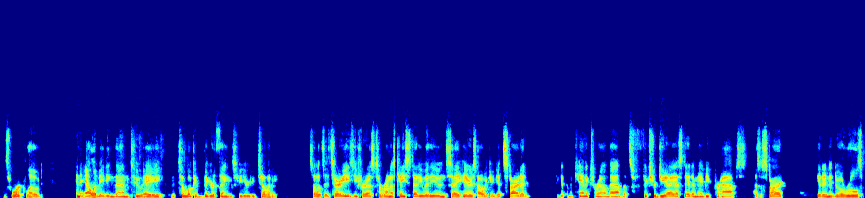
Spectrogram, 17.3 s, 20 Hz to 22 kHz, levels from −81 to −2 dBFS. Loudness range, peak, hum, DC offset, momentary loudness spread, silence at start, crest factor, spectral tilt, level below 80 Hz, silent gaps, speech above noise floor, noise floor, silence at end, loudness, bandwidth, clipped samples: 3 LU; -4 dBFS; none; under 0.1%; 10 LU; 0.1 s; 16 dB; -5.5 dB/octave; -56 dBFS; none; 62 dB; -82 dBFS; 0.05 s; -20 LUFS; 8.2 kHz; under 0.1%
